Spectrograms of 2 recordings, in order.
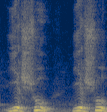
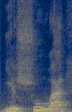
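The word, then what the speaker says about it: ישוע: Aí esse nome que você conhece hoje, Yeshua, esse A no final, né, que essa letra em hebraico, né, que ela tem a pronúncia de A, Yeshua, significa que o seu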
